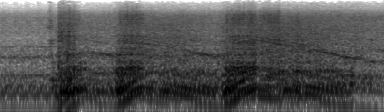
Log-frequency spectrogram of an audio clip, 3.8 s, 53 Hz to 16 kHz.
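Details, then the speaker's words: 1991 VW Westfalia converted to a Subaru flat-four: three clean, sharp revs rise and drop back to idle without stumbles, sounding like a 2.5 RS or WRX. The engine is healthy and revs quickly. "and when we rev this thing up sounds really awesome it sounds like a it sounds like a 2.5 R s um Subaru car or like a WRX or even an STI they all got the same sound"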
